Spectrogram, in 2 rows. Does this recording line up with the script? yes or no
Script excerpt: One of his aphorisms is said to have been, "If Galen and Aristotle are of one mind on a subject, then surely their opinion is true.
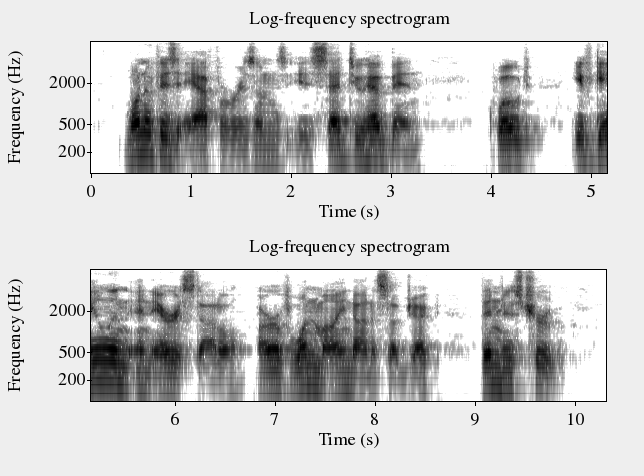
no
